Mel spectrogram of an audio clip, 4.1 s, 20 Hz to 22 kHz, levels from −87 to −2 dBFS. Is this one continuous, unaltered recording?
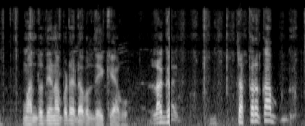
no; 1 cut; at 2.3 s

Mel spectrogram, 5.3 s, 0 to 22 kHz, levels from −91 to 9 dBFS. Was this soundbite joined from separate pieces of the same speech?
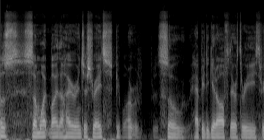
no; 0 cuts

